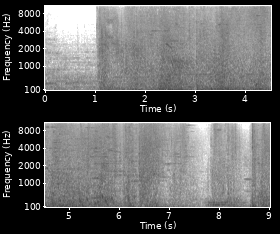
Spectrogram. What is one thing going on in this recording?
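Characters clash with rapid hits and impacts.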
